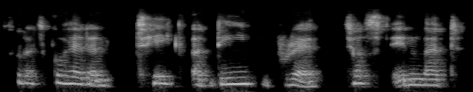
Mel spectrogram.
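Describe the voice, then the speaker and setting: A woman leading a guided meditation in a gentle, measured manner with long pauses between phrases. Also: medium pitch, highs cut off.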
